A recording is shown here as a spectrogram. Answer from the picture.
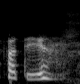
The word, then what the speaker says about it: Fatihi: Ho detto bene il numero, eh, il nome eh, Faiti? – Sì, sì, sì, buonasera. – Lo vorrei sì. sentire ripetuto da lei così poi lo copio. – Chemè Fatih.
